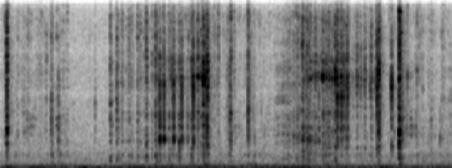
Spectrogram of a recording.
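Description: A blade digs into the face of a beige, oval, solid, dry bar of soap, shaving off curls. The result is a quiet run of crisp, bright scraping and crackling ticks, each dying away almost instantly, with a few louder snaps standing out.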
